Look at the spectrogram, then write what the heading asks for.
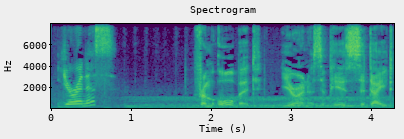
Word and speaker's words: Uranus: I pronounce the planet's name Uranus.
